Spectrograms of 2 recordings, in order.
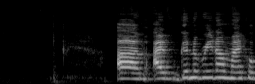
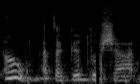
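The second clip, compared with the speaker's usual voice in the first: normal talking voice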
